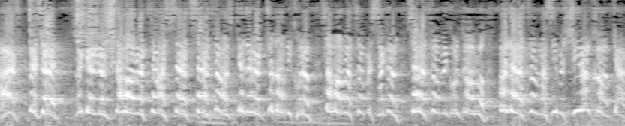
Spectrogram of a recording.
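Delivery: angry, shouting voice.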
